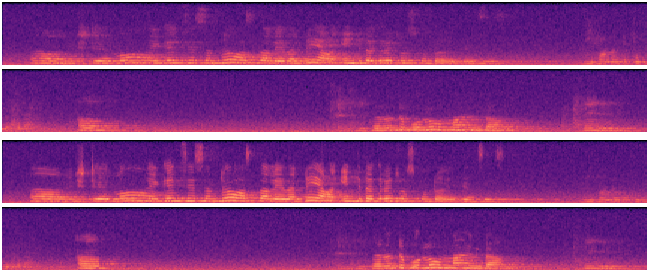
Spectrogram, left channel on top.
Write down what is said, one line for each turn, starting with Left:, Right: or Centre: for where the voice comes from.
Right: ఆ నెక్ట్ ఇయర్ లో వేకన్సిస్ ఉన్న వస్తా లేదంటే ఇంటి దగ్గరే చూసుకుంటా వేకెన్సీస్
Left: వల్లంతపూడిగా అయితర
Right: ఆ
Left: ఉహు.
Right: అనంతపూర్ లో ఉన్నాయంట
Left: హ్మ్మ్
